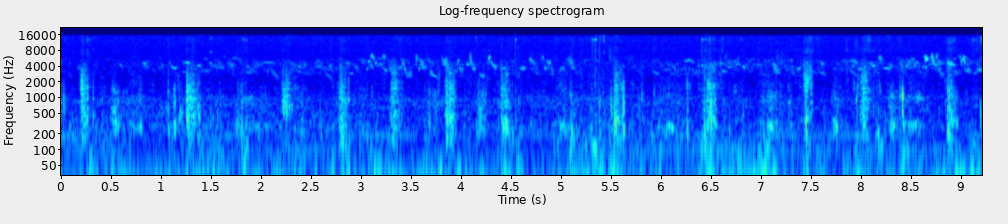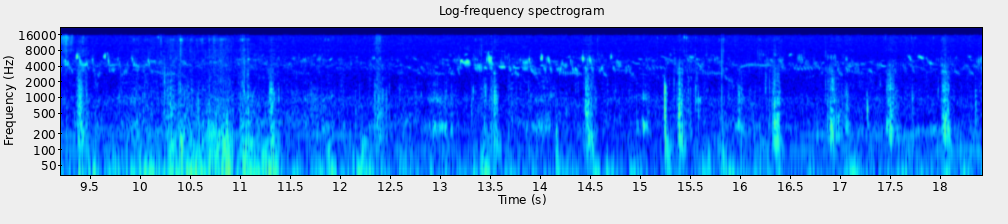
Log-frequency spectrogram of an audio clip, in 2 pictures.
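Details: Horses biting grass in the morning sun during a Mongolian summer: a steady series of sharp, crisp tearing and crunching snaps, several per second, over a low steady hum, with faint higher chirps in the background.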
